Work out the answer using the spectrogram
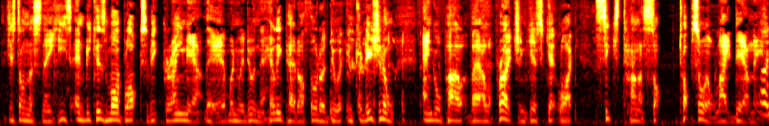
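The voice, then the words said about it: Croaky, hoarse voice. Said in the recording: “my voice is croakier than normal, and I'm coughing and spluttering”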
